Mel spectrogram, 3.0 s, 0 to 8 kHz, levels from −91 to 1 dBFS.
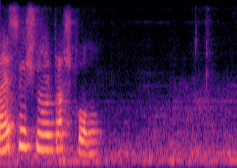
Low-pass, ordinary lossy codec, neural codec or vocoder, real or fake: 7.2 kHz; Opus, 24 kbps; codec, 32 kHz, 1.9 kbps, SNAC; fake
